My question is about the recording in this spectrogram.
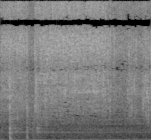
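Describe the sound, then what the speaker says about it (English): Running water over a sprouting jar lid at a sink, a steady, close hiss of flowing water with a low hum underneath and a couple of brief knocks near the start. "rinsing the lid"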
